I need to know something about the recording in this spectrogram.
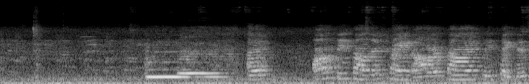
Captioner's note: female announcement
